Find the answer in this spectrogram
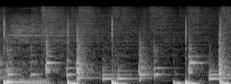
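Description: Live go-go band instrumental groove driven by the drum kit: kick, snare, hi-hat and cymbals in a quick, even beat of about five strikes a second, with short pitched conga tones between them. A low note slides downward right at the start.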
